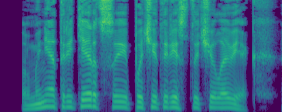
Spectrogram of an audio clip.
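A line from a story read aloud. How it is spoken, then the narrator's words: Plain. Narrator (Russian): ответил Зарк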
